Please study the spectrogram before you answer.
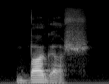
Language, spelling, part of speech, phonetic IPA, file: Polish, bagaż, noun, [ˈbaɡaʃ], Pl-bagaż.ogg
